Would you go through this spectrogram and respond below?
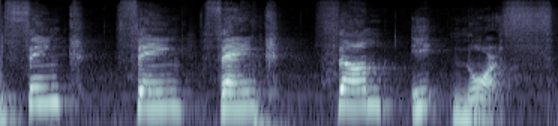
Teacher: Voiceless é aquele que é o som de S com a língua presa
